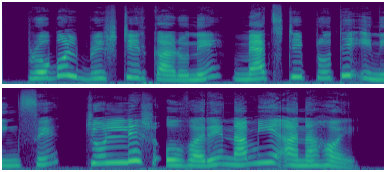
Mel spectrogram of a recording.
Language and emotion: Bengali, neutral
